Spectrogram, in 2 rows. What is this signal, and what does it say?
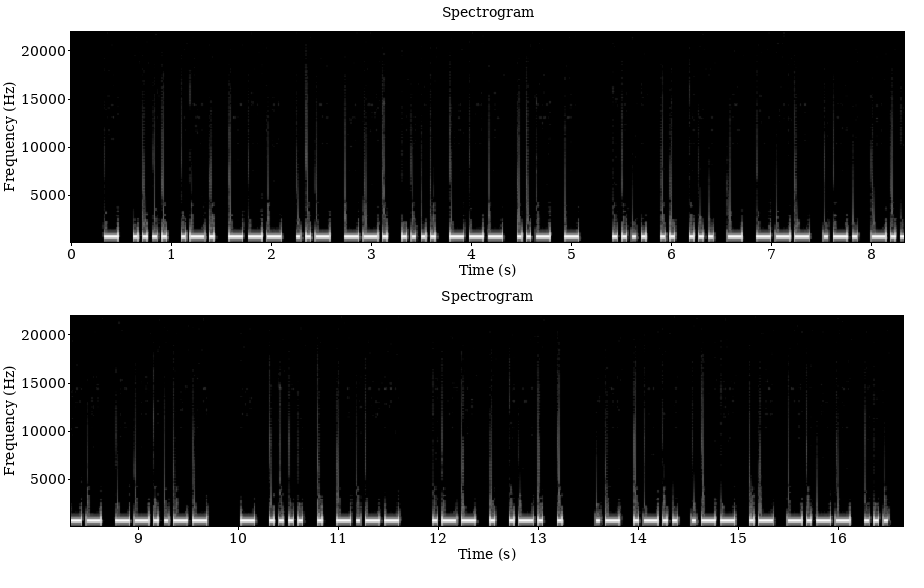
Morse code, heard as a keyed tone, about 25 wpm, 700 Hz. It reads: THROUGHOUT HISTORY, THEY WERE ALWAYS
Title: Sentences from Top 1000 Words - Review Part 5 - 25wpm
